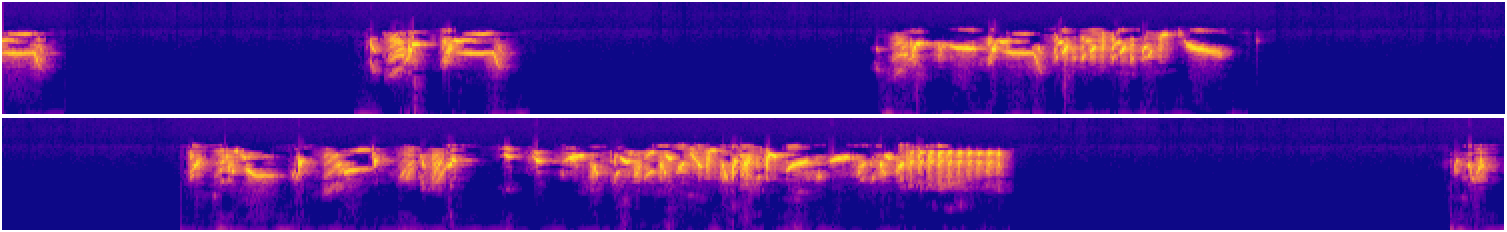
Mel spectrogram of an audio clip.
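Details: European goldfinch singing several bursts of lively twittering, tinkling chirps mixed with buzzy nasal trills, the longest run lasting about four seconds, with pauses between and a faint low hum.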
